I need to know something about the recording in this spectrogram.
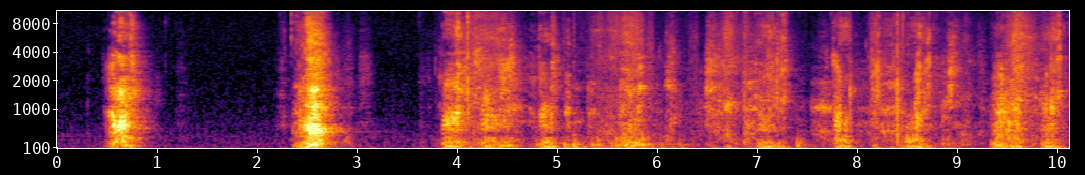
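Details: A Malinois, an Akita and a Corgi at daily morning play; two loud, separate barks open, then a continuous tussle of rumbling growls, snarls and yips follows until the end.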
